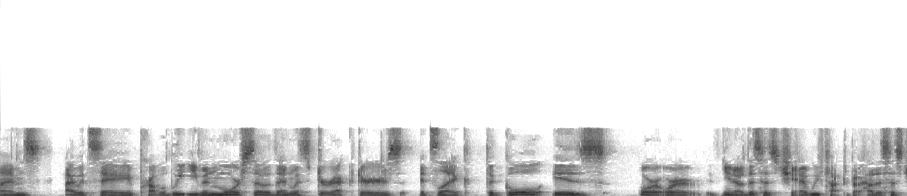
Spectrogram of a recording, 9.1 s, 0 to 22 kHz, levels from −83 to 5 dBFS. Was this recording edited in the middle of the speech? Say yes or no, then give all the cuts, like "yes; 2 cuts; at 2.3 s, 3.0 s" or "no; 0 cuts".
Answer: no; 0 cuts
